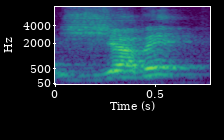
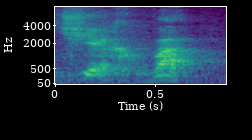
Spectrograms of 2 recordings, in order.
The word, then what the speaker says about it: Yahvé: Pero no vamos a ser más santos o más salvos por pronunciar Yahvé, que está mal pronunciado. Porque en hebreo es Yehvá, tal como está ahí.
